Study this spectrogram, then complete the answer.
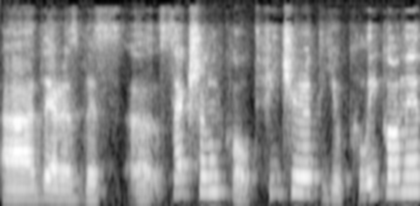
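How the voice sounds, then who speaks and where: A woman speaks with a Russian accent at medium pitch and a fairly slow pace. Her pitch swings very widely. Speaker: podcast host. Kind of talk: podcast monologue answering questions. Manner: hesitant with many fillers.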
